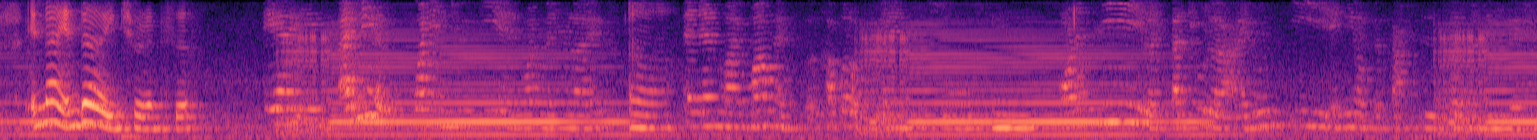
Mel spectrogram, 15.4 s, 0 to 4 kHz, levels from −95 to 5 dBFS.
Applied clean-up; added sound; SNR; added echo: none; Bowed string instrument; 3 dB; none.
